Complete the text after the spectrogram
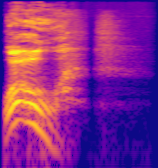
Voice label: Horse Stop Adult; Duviri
